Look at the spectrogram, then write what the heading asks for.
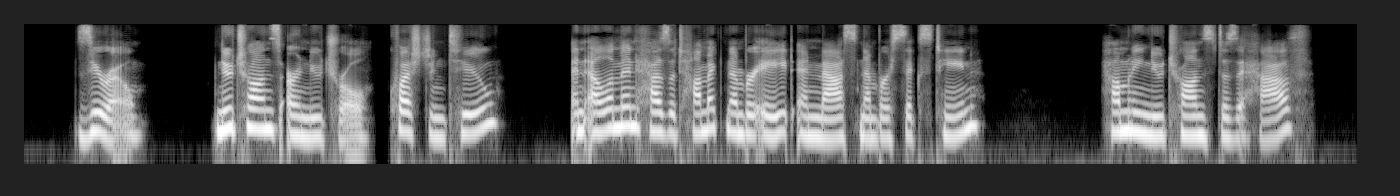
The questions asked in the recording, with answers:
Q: an element has atomic number 8 and mass number 16. How many neutrons does it have?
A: 8. Mass number minus atomic number, 16 minus 8 equals 8.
